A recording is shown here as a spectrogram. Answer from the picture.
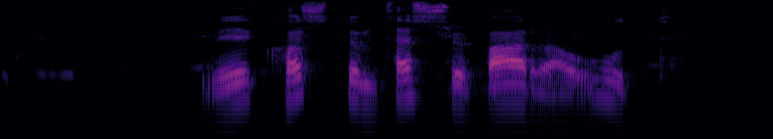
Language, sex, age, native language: Icelandic, male, 10, Icelandic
